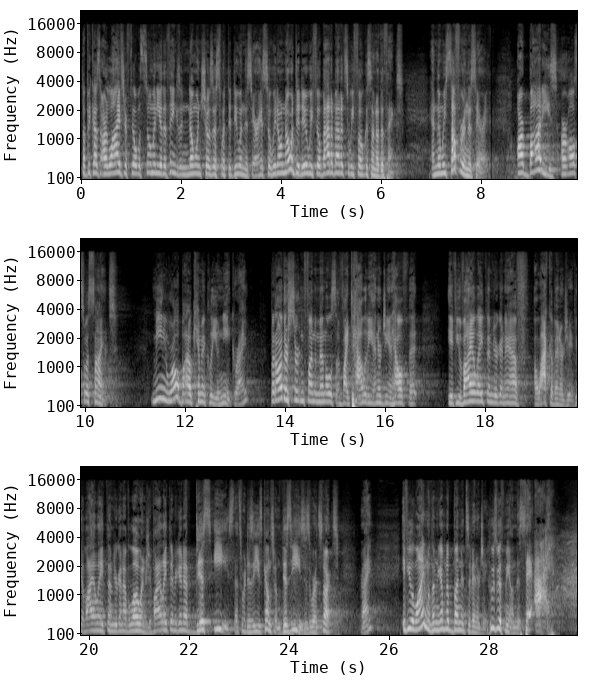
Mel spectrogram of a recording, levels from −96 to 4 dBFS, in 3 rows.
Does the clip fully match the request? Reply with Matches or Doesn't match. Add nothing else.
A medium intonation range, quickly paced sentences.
Matches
